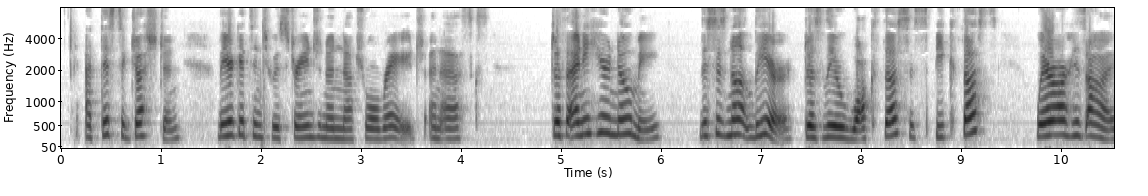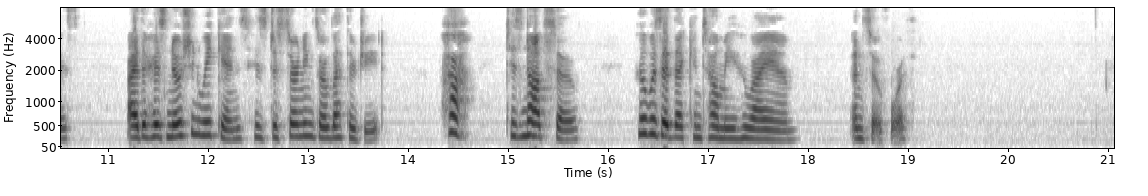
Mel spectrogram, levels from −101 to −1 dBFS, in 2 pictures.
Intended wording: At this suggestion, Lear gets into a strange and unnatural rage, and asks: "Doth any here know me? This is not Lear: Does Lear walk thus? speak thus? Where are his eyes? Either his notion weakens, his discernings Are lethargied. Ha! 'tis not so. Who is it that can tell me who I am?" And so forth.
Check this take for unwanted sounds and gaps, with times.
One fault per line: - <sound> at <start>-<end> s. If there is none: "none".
none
